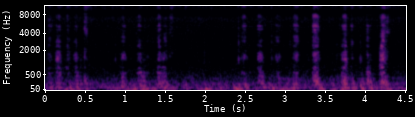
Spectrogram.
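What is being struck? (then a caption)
Fountain pen nib on a paper notebook page. A fountain pen nib writes across a white page of a spiral-bound notebook resting on a desk. Light, dry scratching strokes come in short bursts with brief pauses between them, each carrying a thin bright edge over a soft low rustle.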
